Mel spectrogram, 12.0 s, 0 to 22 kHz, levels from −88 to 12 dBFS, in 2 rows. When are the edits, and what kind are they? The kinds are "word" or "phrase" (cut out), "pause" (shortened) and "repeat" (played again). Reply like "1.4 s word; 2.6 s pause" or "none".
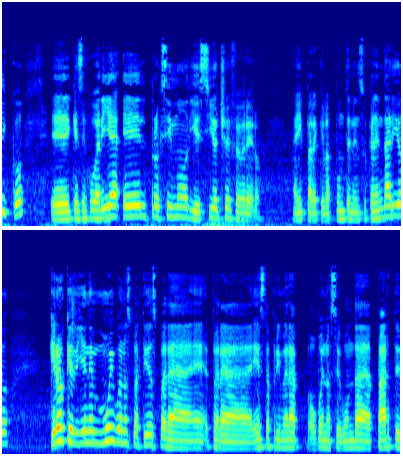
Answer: none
